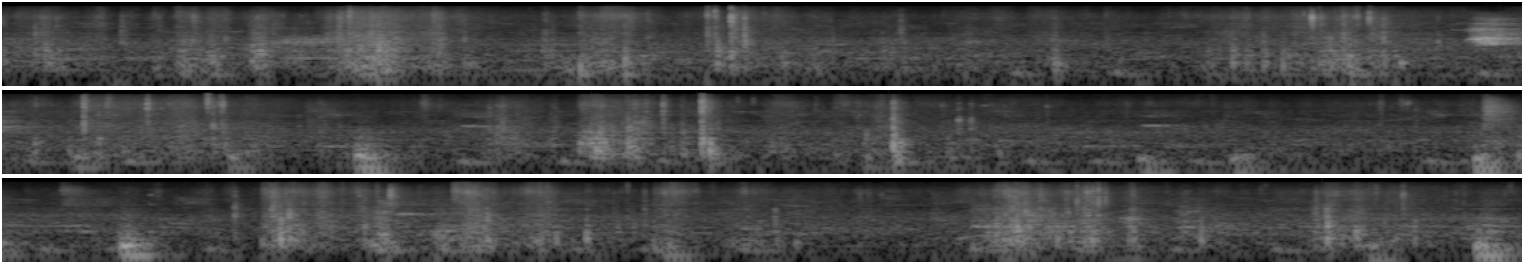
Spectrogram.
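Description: Plastic tarp rustling and crinkling in irregular bursts as potting mix is turned over by hand on it.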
